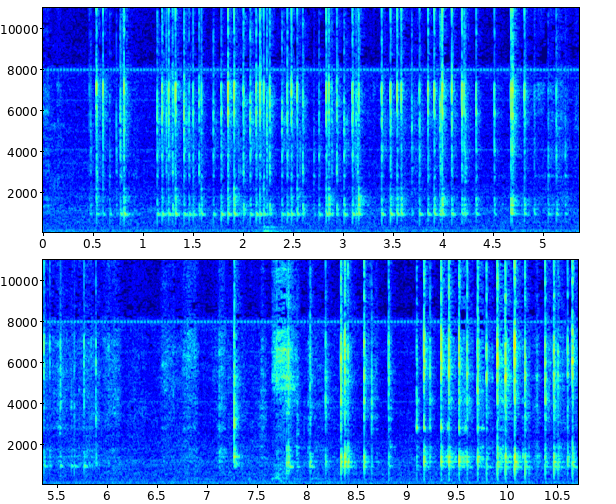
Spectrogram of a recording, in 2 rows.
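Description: Fingertips tap quickly on a wooden Triforce decoration, making dry, hollow wood-block clicks with a woody ring around 1.2 kHz that dies away almost at once. The tapping runs steadily throughout, growing louder and more clustered in the last few seconds, over a faint steady low hum.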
